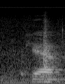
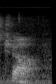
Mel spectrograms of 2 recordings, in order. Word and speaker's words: Cap: entrance application for Stanley Cap. It'd be, if you guys are familiar with 435 in the gun range on the Utica Road. It's not cap, it's chop. Well, Spelled like Cap.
